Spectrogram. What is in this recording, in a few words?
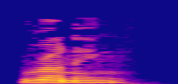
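"running", British English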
